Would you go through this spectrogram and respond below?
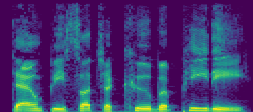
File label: saying dont be such a coober pedy australian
